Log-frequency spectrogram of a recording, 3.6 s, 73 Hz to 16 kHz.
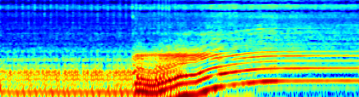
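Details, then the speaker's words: Echo SRM-280 string trimmer run without an air filter, low compression, heavy dirt ingestion, after intake gasket and carburetor refit: buzzy two-stroke revs sharply then settles to an uneven, slightly rough idle; worn engine running rough. "well guys it don't run too bad for the amount of abuse that this poor trimmer has been subject to"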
